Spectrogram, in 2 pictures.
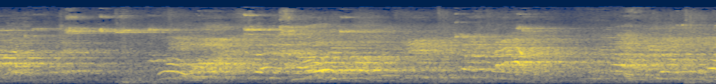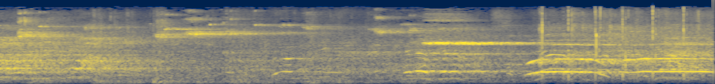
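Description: Young players shout and call out to each other in an echoing hall.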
